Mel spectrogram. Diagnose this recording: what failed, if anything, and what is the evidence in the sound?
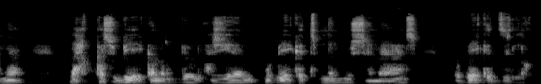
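Throughout, the speech sounds dull, with a gurgling, granular texture as the upper frequencies flicker in and out. The fault lies in the codec stage, likely MP2 compression consistent with about 80 kbps: starved of bits, it shuts off upper sub-bands and coarsely quantises the rest.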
